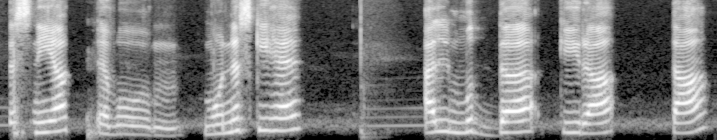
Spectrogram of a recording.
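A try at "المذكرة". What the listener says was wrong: اب آپ نے بھی راہ کو لمبا کیا ہے. المدکی روتا. تیزی سے نکلنا ہے. روتا. را نہیں بنانا اس کو.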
